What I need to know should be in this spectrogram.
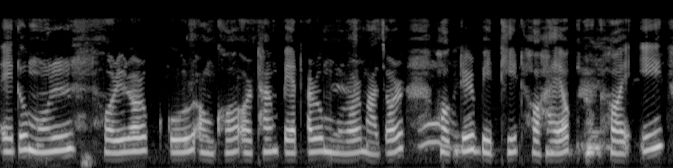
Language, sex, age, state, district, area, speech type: Assamese, female, 18-30, Assam, Lakhimpur, urban, spontaneous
